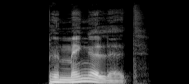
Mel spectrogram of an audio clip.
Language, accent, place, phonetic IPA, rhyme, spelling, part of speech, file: German, Germany, Berlin, [bəˈmɛŋələt], -ɛŋələt, bemängelet, verb, De-bemängelet.ogg
- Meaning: second-person plural subjunctive I of bemängeln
